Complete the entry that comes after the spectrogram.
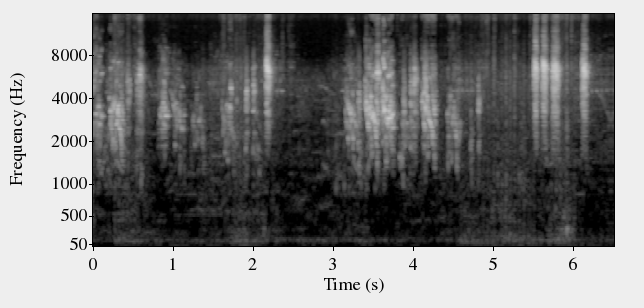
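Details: Budgerigars of a breeding colony, lively bursts of squeaky warbling and sharp repeated chirps from several birds, coming in clusters with brief pauses between.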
